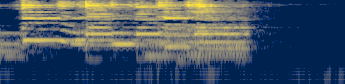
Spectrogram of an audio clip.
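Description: A phone ringtone for an incoming call: a faint melodic burst of bright tones that lasts about a second and then stops.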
